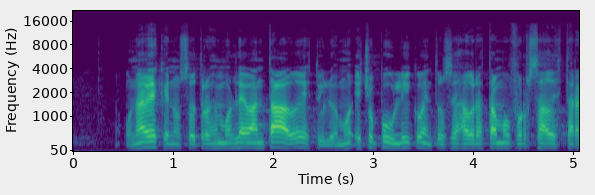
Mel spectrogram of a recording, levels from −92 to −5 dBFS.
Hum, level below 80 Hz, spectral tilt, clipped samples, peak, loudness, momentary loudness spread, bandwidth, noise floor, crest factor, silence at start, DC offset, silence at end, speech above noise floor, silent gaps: none; -84 dBFS; -3 dB/octave; under 0.1%; -12 dBFS; -34 LUFS; 12 LU; 15 kHz; -71 dBFS; 24 dB; 0.55 s; under 0.1%; 0 s; 37 dB; none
